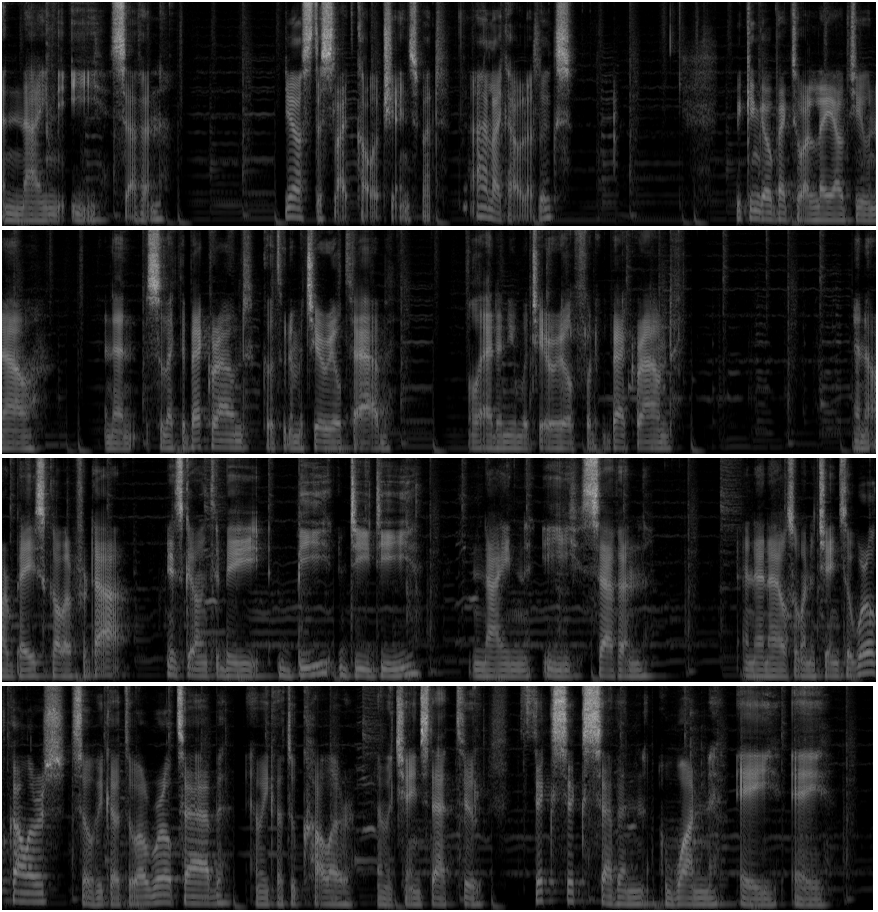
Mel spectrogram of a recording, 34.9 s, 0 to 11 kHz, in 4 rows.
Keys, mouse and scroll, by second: 2.3-3.5 drag, 3.5-7.8 scroll down 2, 7.8 click, 8.7 scroll up 1, 9.9 click, 10.3 click, 12.6 click, 17.6 drag, 25.2 click.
